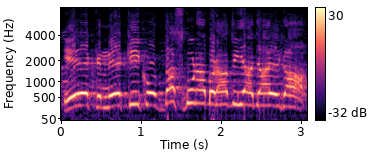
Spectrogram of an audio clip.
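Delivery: impassioned, ringing proclamation; fervent preaching. Real, not acted. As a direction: drive it out to the congregation like a preacher. Preaches at full force.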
